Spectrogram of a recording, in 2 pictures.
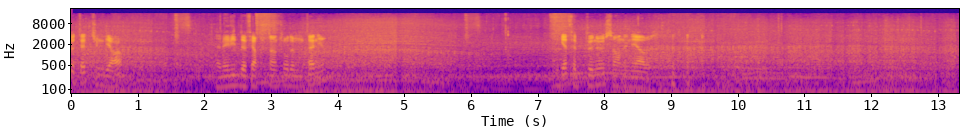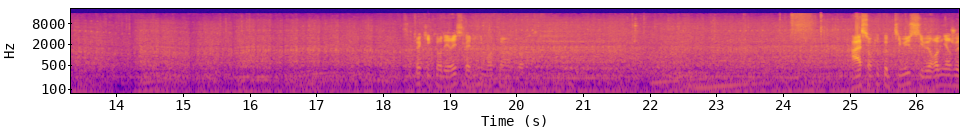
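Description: A truck engine rumbles steadily as the truck crawls over rough ground.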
